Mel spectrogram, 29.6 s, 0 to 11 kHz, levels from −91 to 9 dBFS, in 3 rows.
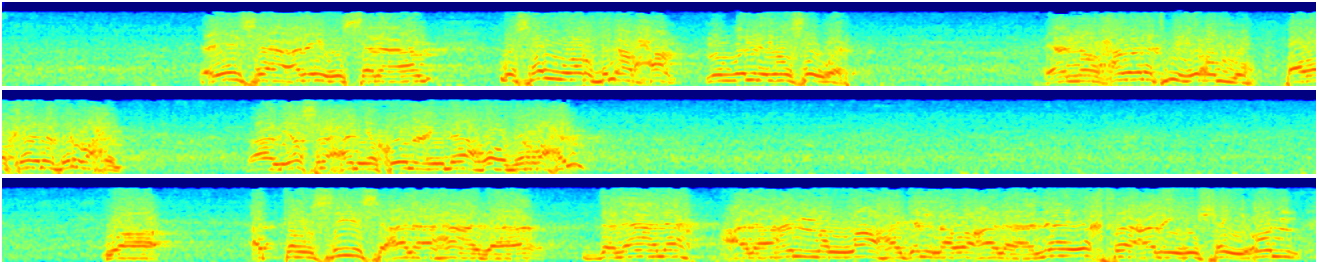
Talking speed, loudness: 75 wpm, -14 LUFS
